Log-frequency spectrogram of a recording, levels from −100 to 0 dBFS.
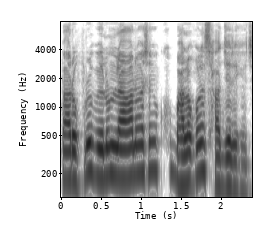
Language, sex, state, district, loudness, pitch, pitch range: Bengali, male, West Bengal, Malda, -22 LUFS, 180 Hz, 155-205 Hz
